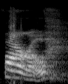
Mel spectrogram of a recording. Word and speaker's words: farl: pronounce these things uh it is not feral it's a farl not like the feral cat um so they do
